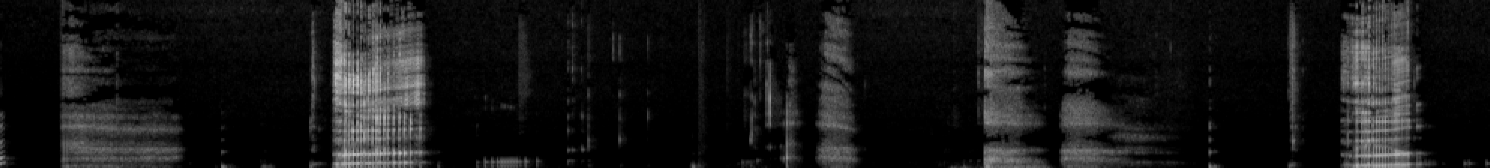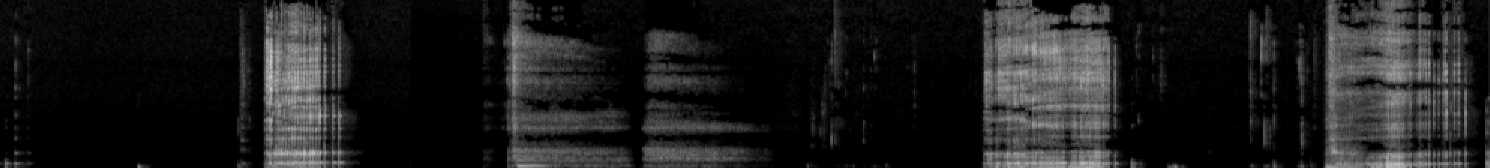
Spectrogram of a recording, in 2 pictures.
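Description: A series of loud burps, about seven or eight of them, coming in irregular bursts separated by short pauses, with no talking.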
